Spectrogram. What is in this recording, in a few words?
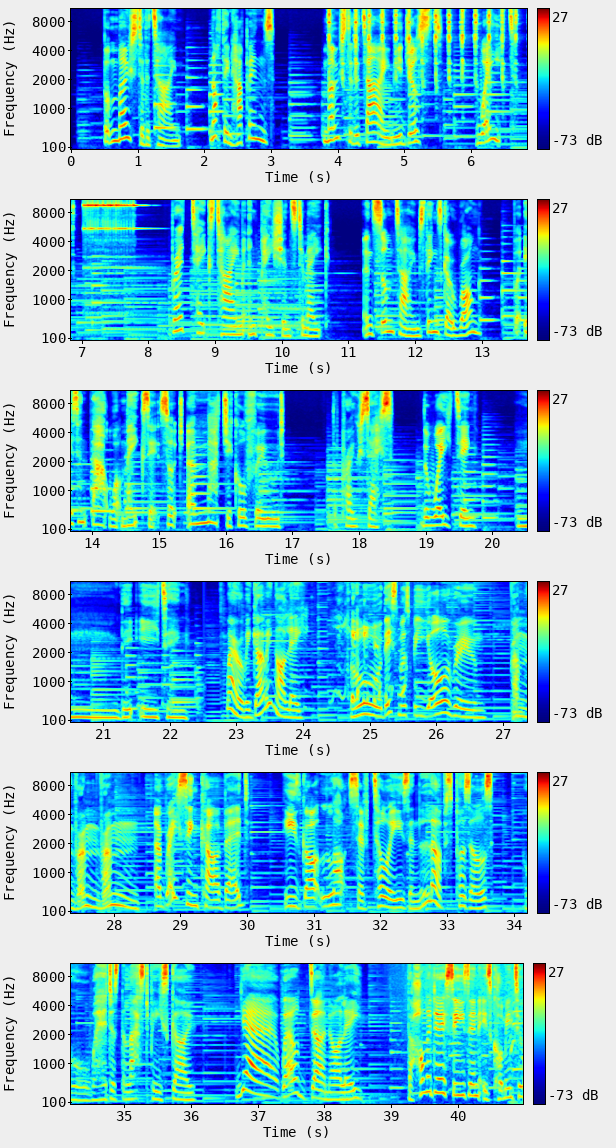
english british narration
